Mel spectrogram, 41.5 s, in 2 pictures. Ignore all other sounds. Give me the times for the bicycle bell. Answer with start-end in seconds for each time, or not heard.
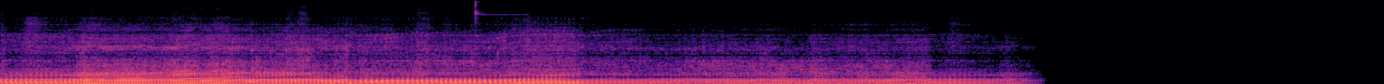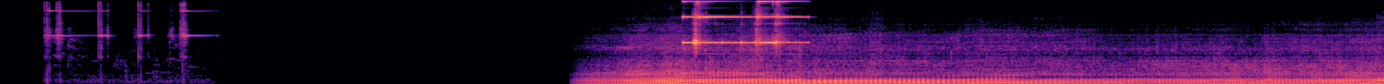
7.1-7.8, 21.4-23.9, 31.0-32.9.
